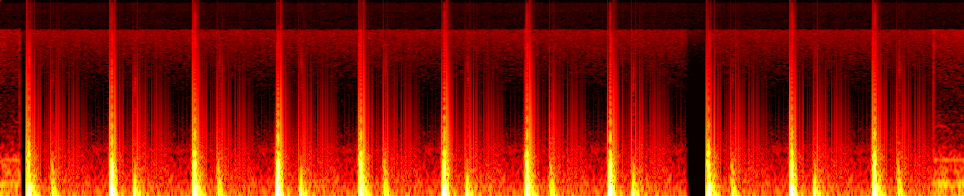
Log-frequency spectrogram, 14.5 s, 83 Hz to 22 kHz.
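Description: Regular low lub-dub heart sounds at about 48 beats a minute, a slow rate consistent with bradycardia.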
